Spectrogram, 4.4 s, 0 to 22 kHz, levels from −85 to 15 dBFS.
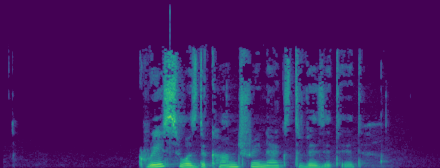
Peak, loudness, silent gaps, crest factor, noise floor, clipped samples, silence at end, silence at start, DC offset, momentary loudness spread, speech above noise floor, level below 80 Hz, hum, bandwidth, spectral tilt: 0 dBFS; -16 LUFS; none; 20 dB; -75 dBFS; under 0.1%; 0.85 s; 1.4 s; under 0.1%; 19 LU; 58 dB; -62 dBFS; none; 16 kHz; -3 dB/octave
